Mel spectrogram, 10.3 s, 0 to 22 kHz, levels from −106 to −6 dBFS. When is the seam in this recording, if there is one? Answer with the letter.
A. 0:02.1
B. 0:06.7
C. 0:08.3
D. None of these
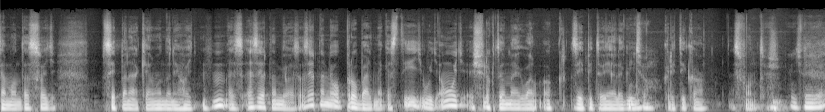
B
